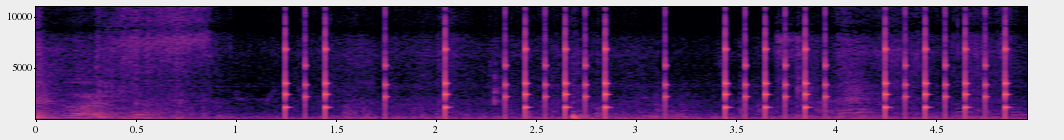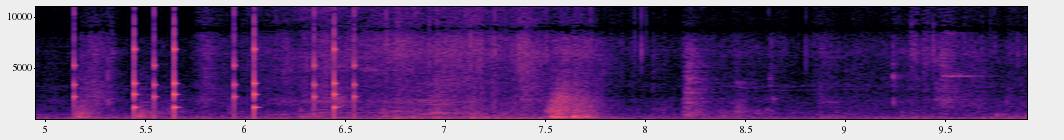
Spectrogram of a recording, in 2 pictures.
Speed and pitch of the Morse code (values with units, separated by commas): 12 wpm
